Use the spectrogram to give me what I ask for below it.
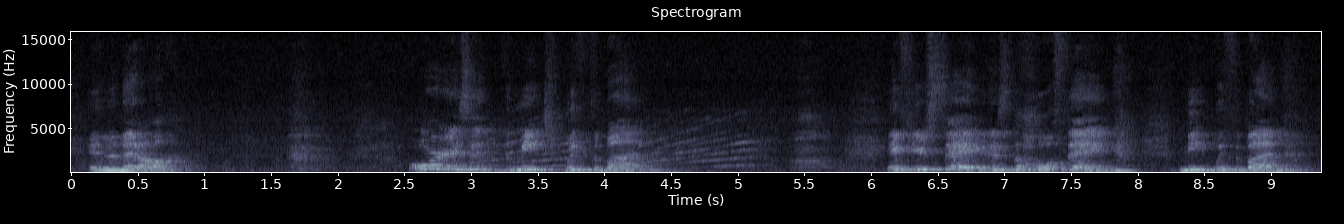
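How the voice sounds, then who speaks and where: A woman with a high, bright voice leads a seniors' exercise class at an unhurried pace. She chats and jokes between cues, and her voice sounds far from the mic in a very echoey room with a faint hiss. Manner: chatty, laughing, counting out moves. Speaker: fitness instructor. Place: fitness room.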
